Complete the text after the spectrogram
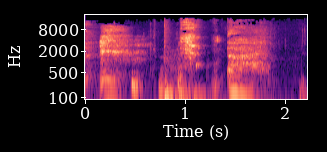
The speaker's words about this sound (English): Yeah, well, this is a discussion for another time, but I'm going to sneeze. 1 second.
